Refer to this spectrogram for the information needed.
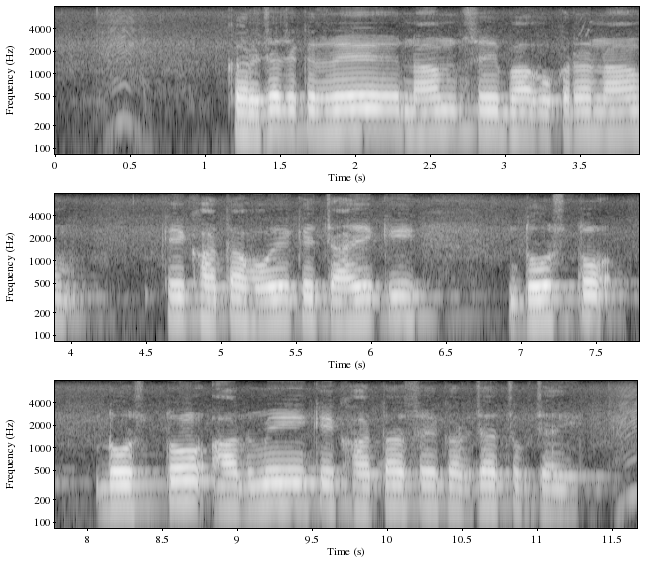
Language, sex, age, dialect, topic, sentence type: Bhojpuri, male, 25-30, Southern / Standard, banking, question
